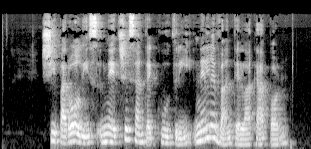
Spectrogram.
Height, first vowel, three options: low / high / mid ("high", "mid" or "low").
high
